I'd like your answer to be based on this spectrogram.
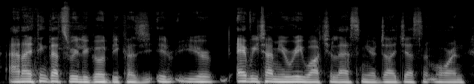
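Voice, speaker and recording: Irish man hosting a relaxed chat. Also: mid-range voice, quick pace, no room sound, studio quality. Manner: relaxed, friendly, lots of affirming "yeah". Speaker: podcast host. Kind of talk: casual interview chat.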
